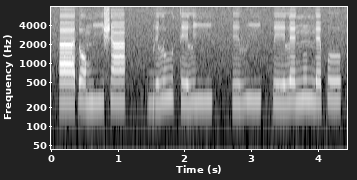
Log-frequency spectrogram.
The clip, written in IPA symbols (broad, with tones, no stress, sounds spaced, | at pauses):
aː˨ ɗ ɔ˨ m iː˨ ʃ ã˦ | b ɪ˨ l uː˦ t e˨ l iː˦ | ɪ˨ v i˦ | p eː˨ l ɛ˦ ŋ ũ˦ ŋ ɛ˨ p o˦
